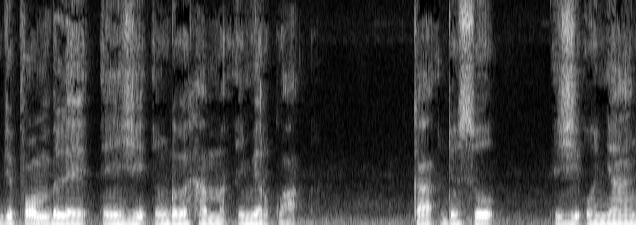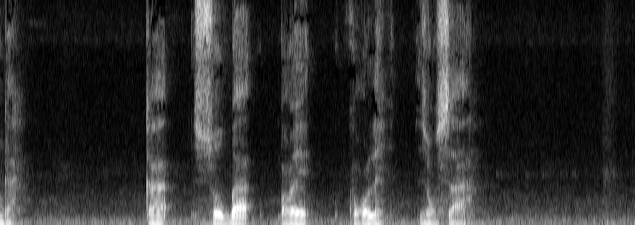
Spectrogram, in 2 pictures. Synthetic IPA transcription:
bi˦pʰʊ˦ʔʊ˦m˦bɨ˨lɨ˨n̩˦ʒi˦ŋ͡m̩˨ɡ͡bɨ˨bɨ˦ha˦mːa˨n̩˦ɲɛ˦ɾɨ˨ka˨ʔa˨ | ka˨do˨so˦ | ʒi˦ʔo˨ɲaː˦ŋ˦ɡa˨ | ka˨so˦ɡ͡ba˦ | k͡pa˨ʔɪ˦ | kʰʊ˦ʔʊ˦lɨ˨zʊ˦ʔʊ˦sa̰ː˨˦˨

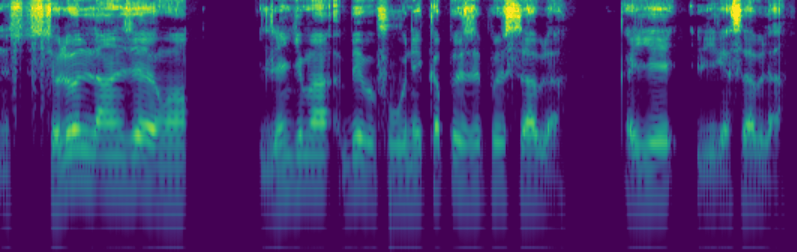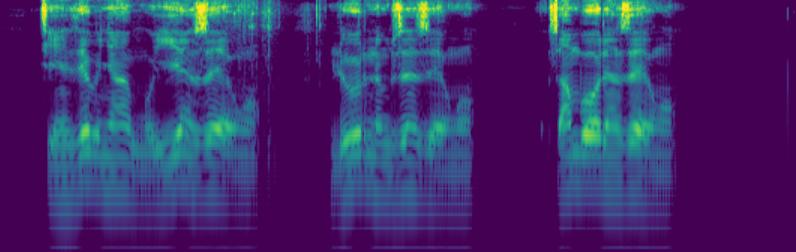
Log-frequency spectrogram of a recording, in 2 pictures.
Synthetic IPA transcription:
so˨lo˦n̩˦la˦ʔn˦ʒɛ˦ja˨ŋɔ˦˨ | lɨ˦n˦d͡ʒi˦ma˦bɛ˦bɛ˨puː˦nɨ˦ka˦pɨ˦zɨ˦pɨ˦lsa˦bla˨ | ka˨jɛ˦liː˨ɡa˨sa˦βɨ˨la̰˨ | ti˨n˨zɛ˦bɨ˨˦ɲaː˦ɡo˨ji˦jɛ˦n̩˦zɛ˦ja˨ŋɔ˨ | lo˦ɾnɨ˨mzɨ˦n˦zɛ˨ja˨ŋɔ˨ | sa˦m˦bɔː˦dɨ˦n̩˦za˦ja˨ŋɔ˨

